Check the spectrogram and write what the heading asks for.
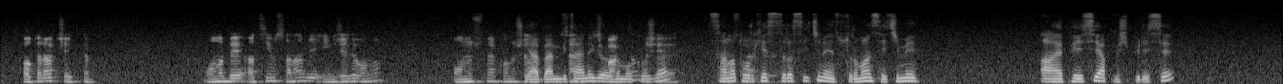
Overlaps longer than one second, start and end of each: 5.2-6.7

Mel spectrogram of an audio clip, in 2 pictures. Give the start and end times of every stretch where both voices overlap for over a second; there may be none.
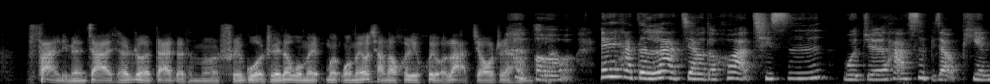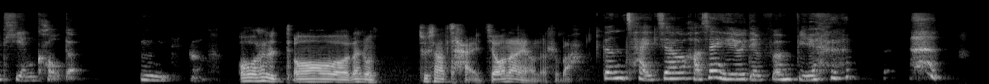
none

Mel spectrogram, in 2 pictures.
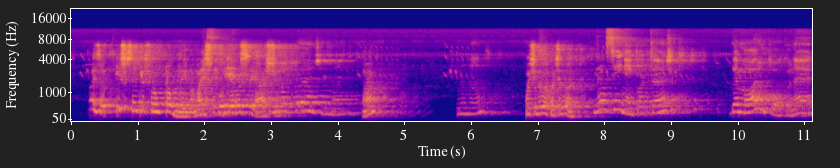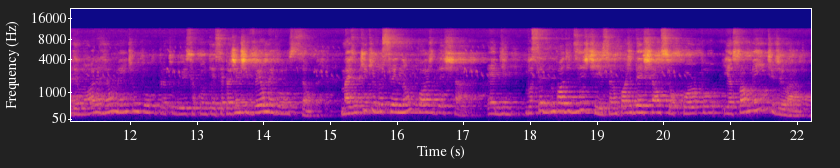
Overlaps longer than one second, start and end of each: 1.9-3.2

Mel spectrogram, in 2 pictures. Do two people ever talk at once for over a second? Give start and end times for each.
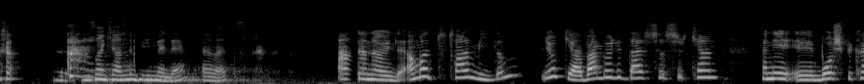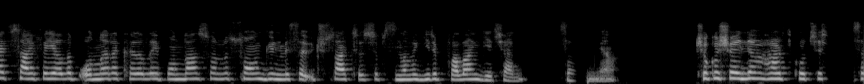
none

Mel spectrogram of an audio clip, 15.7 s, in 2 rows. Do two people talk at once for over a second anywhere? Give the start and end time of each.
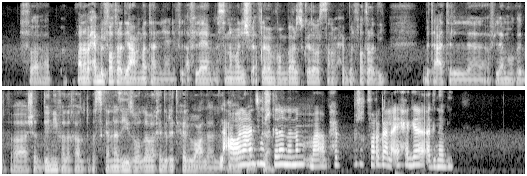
10.6-11.9

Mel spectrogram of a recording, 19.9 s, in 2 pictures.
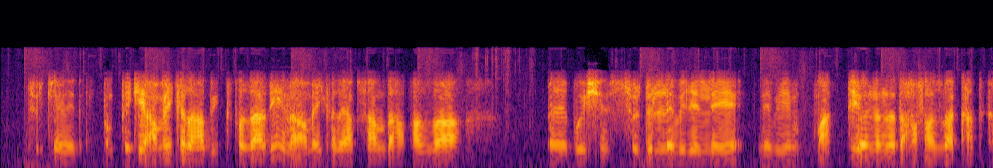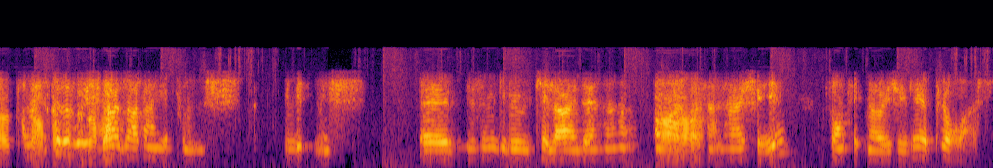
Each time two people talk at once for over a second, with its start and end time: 10.2-11.5

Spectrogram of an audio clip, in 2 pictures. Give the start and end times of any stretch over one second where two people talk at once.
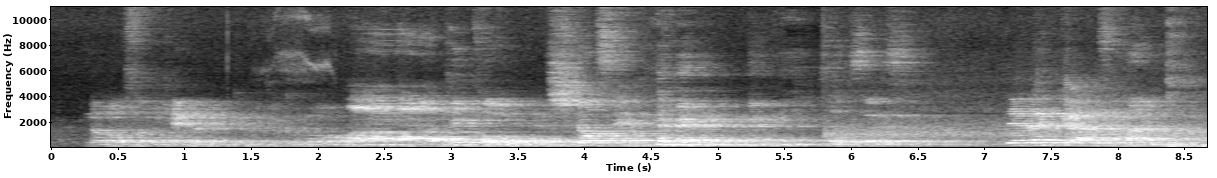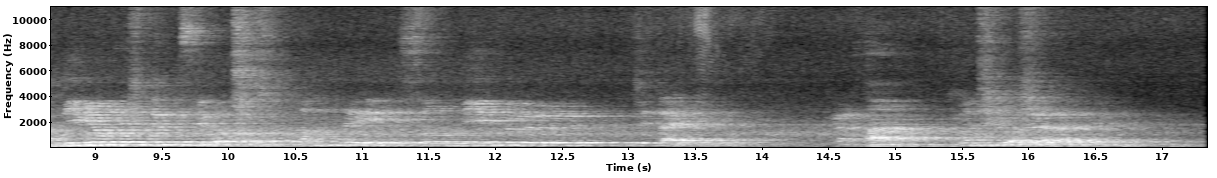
2.2-4.1

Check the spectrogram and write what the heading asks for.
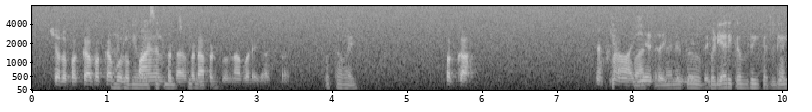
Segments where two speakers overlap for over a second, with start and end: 1.0-2.5, 7.7-9.2

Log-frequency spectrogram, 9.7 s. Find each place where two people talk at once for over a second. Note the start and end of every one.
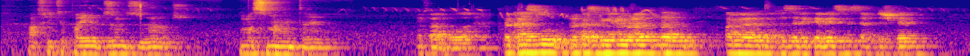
none

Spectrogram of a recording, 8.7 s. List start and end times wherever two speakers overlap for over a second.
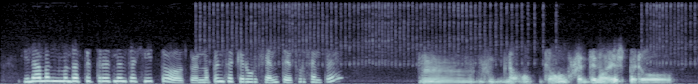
none

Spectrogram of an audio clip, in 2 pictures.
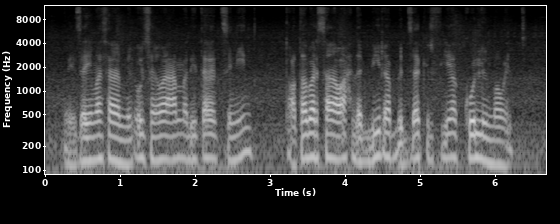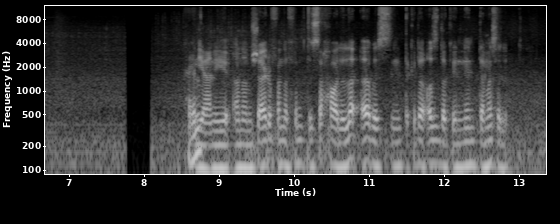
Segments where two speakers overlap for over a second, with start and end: none

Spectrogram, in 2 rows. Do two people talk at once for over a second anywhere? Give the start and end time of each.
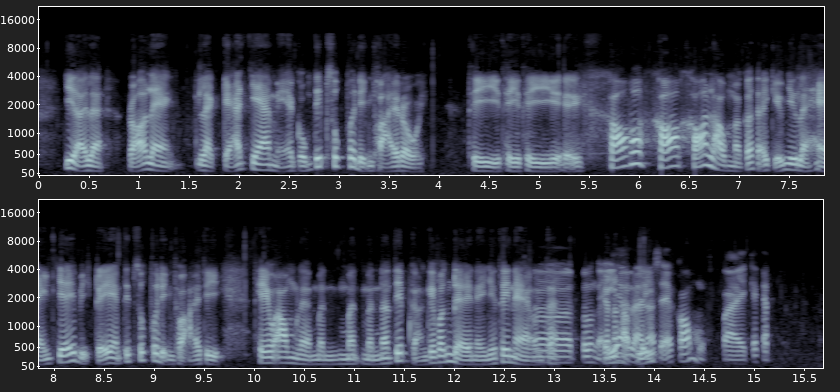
none

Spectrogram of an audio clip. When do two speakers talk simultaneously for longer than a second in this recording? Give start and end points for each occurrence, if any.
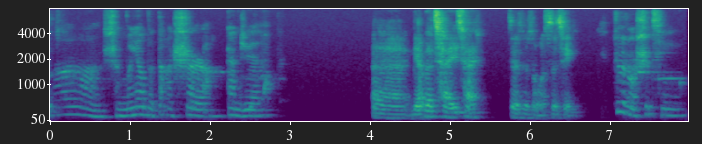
none

